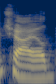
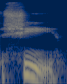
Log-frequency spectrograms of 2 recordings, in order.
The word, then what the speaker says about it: Chi: is to adopt a child the other is to be friends with General Chi General shei that's how you pronounce it I'm trying to pronounce it correctly it's not Chi it's shei let's see well what's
